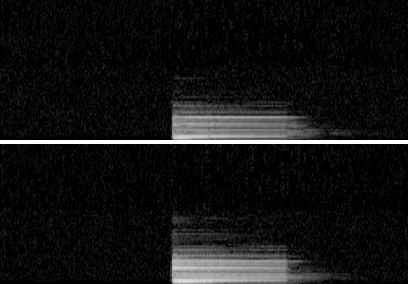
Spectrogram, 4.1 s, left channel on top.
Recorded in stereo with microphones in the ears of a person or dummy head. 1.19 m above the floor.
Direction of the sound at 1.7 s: 60° right (ahead or behind).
